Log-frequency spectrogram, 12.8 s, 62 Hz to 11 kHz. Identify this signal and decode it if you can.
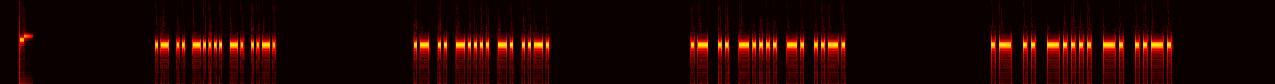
Morse code, heard as a keyed tone, about 39 wpm, 700 Hz. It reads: AI6NF AI6NF AI6NF AI6NF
